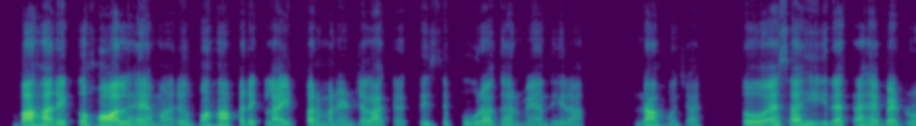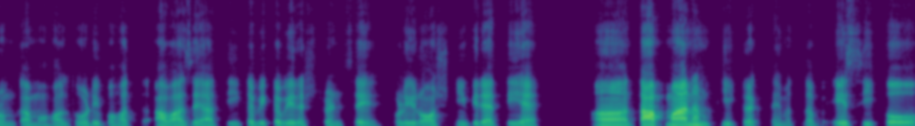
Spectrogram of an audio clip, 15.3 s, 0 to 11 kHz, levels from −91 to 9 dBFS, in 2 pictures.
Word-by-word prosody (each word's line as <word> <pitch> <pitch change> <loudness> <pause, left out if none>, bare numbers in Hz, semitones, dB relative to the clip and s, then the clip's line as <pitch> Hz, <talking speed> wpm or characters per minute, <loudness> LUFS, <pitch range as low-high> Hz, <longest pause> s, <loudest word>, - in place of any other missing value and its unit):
बाहर 145 +4 +8
एक 165 -1 -2
हॉल 140 +2 +9
है 140 -1 0
हमारे, 125 +6 -6
वहाँ 145 +5 +3
पर 150 - -2
एक 150 - -2
लाइट 135 +4 +1
परमानेंट 135 -2 -3
जला 115 -1 0
कर 115 0 -17
रखते 115 +11 -14
हैं - - -6
जिससे 185 0 -13
पूरा 145 -1 -2
घर 125 -2 -8
में 125 +1 -9
अँधेरा, 110 -1 -11 0.4
ना 140 -1 +4
हो 110 -3 -4
जाए। 95 -1 -14 0.3
तो 155 0 +2
ऐसा 165 +4 +2
ही 195 -1 -5
रहता 150 +1 -1
है 155 0 -2
बेडरूम 135 0 -3
का - - -5
माहौल 125 0 -11
थोड़ी 130 +1 -8
बहुत 125 +1 -10 0.2
आवाज़ें 115 +2 -2
आती 155 - -7
हैं, 165 - -17
कभी-कभी 155 -1 -5
रेस्टोरेंट 145 +4 -11
से 145 -3 -5 0.2
थोड़ी 120 0 -7
रोशनी 120 +5 -7
भी 150 - -9
रहती 140 +1 -4
है 135 - -1 0.5
अ, 150 0 +3
तापमान 180 +1 +8
हम 170 -2 -1
ठीक 140 -1 -11
रखते 115 +1 -9
हैं 110 - -17
मतलब 115 0 -15 0.2
एसी 150 +4 -10
को 145 - +1
140 Hz, 205 wpm, -25 LUFS, 125-155 Hz, 0.5 s, हॉल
